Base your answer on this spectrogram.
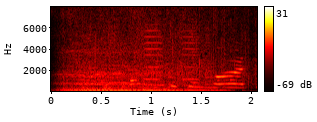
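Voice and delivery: high, drawn-out gushing thank-you; excited thanks. Real, not acted. Thanking viewer for a gift. (tuwang-tuwang pasasalamat, mataas at pahaba)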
